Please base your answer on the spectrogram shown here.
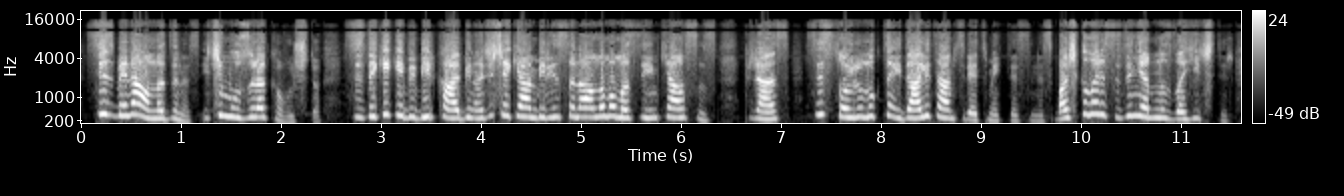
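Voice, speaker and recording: A woman's voice: high-pitched, expressive, no room sound, studio quality. A woman reading the part of an agitated, effusive old male general who pleads and bursts out emotionally. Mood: fervent. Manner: pleading, emotional, rushing outbursts.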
